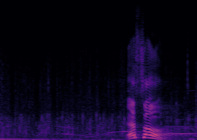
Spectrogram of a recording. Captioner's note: cheering and applause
